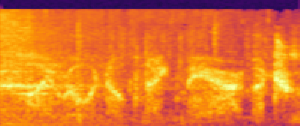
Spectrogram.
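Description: Whispered voices over high wavering tones that rise and fall.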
